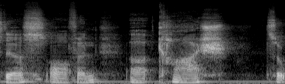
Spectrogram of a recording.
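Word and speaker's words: cosh: use the Su variable U um uh we pronounce this often uh Kos so Kos squared U okay minus and then hyperbolic sign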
